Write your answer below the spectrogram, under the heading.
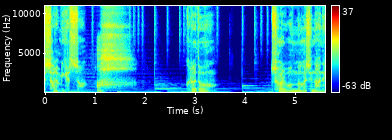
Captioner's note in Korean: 한숨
